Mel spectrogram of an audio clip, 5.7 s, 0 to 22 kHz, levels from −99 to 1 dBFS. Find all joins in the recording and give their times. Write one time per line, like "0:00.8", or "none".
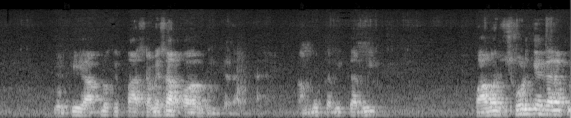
none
